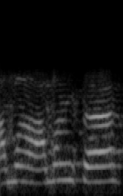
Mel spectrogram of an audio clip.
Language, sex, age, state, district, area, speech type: Tamil, female, 45-60, Tamil Nadu, Tiruchirappalli, rural, conversation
